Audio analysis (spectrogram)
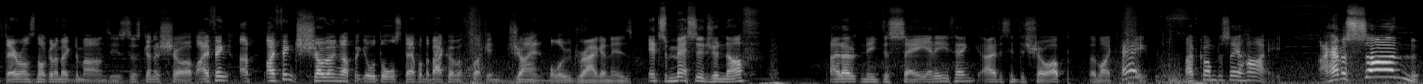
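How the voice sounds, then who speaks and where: A man's voice: fairly low pitch, sharp tone, slight background noise. A man hosting a gaming roleplay playthrough, commenting casually and irreverently with frequent swearing.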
